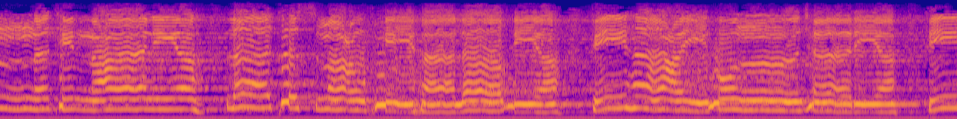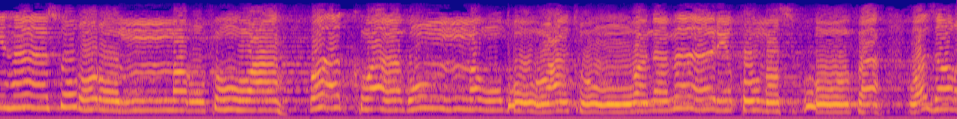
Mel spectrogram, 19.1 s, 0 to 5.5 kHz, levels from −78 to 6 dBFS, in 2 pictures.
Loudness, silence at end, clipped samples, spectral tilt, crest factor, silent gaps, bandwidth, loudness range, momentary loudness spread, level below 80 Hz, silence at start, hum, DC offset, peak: -15 LUFS; 0 s; under 0.1%; -6.5 dB/octave; 14 dB; none; 5.2 kHz; 1 LU; 4 LU; -40 dBFS; 0 s; none; under 0.1%; -2 dBFS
